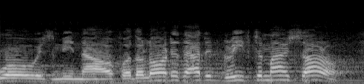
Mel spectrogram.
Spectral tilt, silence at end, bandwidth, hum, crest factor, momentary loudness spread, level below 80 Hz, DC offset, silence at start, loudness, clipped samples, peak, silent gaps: -7.5 dB/octave; 0 s; 8 kHz; none; 12 dB; 5 LU; -44 dBFS; under 0.1%; 0 s; -19 LUFS; under 0.1%; -8 dBFS; none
